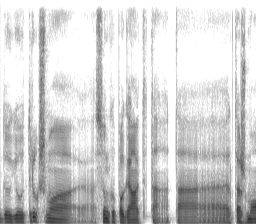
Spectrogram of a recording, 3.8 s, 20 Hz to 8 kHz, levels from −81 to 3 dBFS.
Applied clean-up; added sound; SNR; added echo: none; none; none; none.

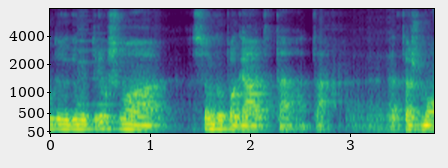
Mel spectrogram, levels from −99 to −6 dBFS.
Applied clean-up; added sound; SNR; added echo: neural separator model SepFormer DNS4.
